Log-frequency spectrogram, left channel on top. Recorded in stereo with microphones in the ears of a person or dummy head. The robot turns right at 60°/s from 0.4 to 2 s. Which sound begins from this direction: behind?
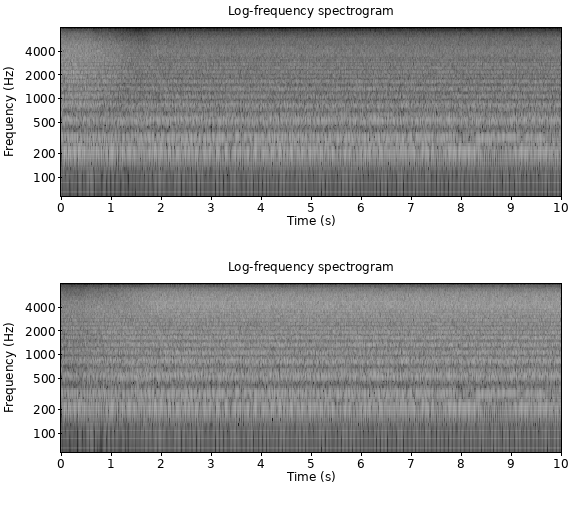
A drone, at 0.0 s.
